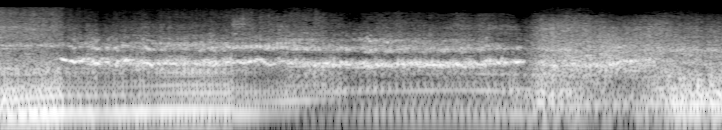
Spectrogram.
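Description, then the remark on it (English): A loud, sustained tire squeal as a car peels out, with a steady high screech over a roaring engine that shifts pitch midway and continues for several seconds. “I mean, anyone that does a peel out at the beginning of their videos, their dating videos, has got an issue.”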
